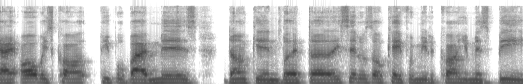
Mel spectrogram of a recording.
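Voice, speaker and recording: A man with a fairly high pitch at a moderate pace, a plain, everyday voice, over a quiet background. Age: 60s. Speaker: webinar moderator, advocacy director. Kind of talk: webinar moderation. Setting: webinar.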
